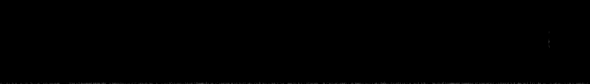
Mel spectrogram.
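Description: A paintbrush brushes softly across paper in short strokes.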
